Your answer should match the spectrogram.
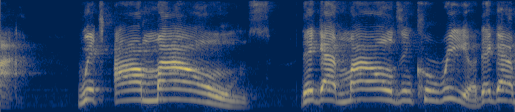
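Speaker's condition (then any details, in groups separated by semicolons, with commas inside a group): No condition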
